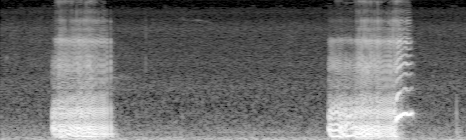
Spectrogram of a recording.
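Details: Two loud, rattling, buzzy snores about three seconds apart with quiet breathing between, from a sleeping Himalayan Persian (flat-faced) cat in a small room; snoring.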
